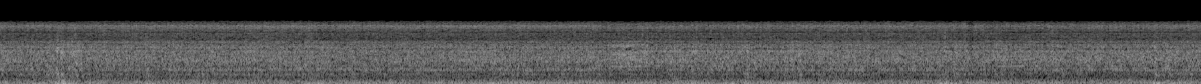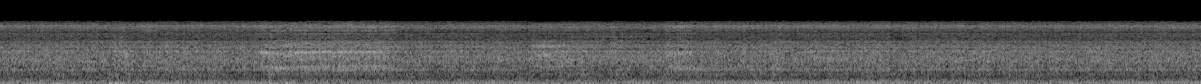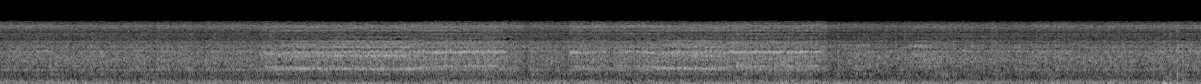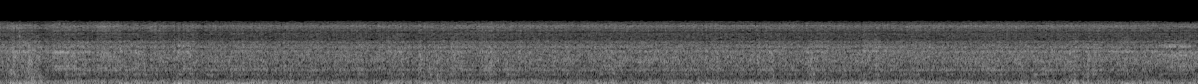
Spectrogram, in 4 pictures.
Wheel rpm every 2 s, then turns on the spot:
230, 230, 230, 230, 230, 230, 230, 230, 230, 230, 230, 230, 230, 230, 230, 220, 230, 230, 230, 230, 230, 240, 230, 230.
none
